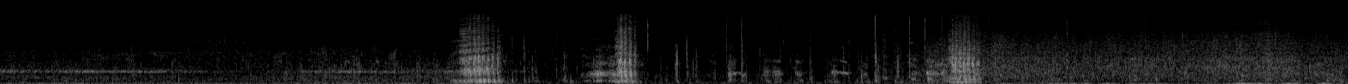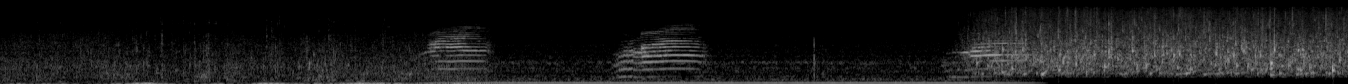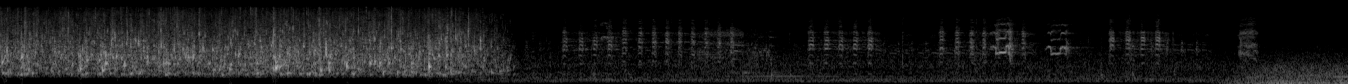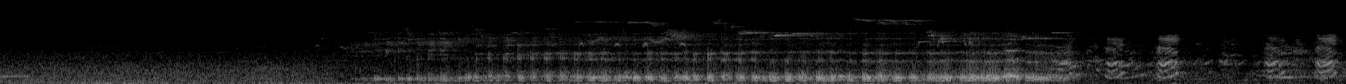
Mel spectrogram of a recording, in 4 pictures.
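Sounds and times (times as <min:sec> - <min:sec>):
cat meowing: 0:17.7 - 0:18.4, 0:19.6 - 0:20.6, 0:23.0 - 0:23.6.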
